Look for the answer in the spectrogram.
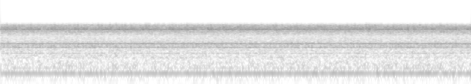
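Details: Computer making a random buzz once or twice a day without performance loss: a steady electric buzz with an unchanging high whine; the owner thinks it may be the fan, unconfirmed.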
